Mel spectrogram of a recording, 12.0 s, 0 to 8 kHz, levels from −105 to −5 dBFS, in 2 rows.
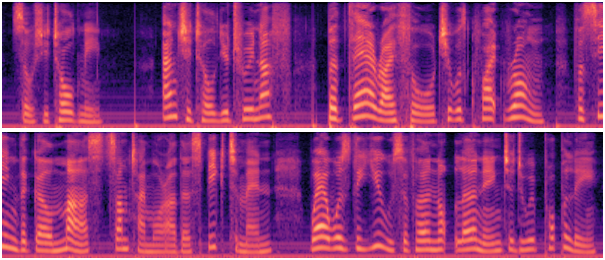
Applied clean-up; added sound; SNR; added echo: none; none; none; none.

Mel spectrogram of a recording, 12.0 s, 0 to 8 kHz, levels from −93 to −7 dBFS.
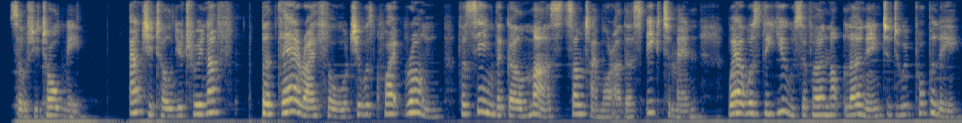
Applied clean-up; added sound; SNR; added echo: neural mask model DeepFilterNet 3.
